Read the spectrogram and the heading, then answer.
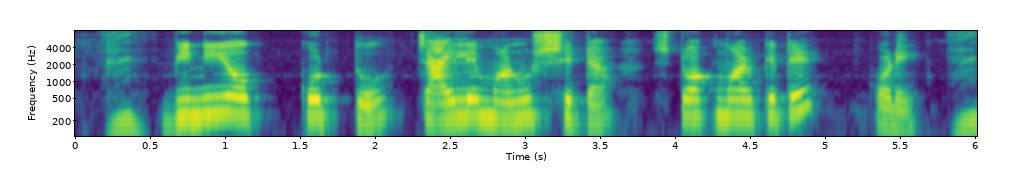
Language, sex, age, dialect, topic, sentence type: Bengali, female, 36-40, Northern/Varendri, banking, statement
